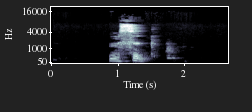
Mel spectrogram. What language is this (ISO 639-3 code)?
kab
